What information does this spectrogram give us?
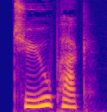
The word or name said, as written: tyvepak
